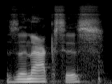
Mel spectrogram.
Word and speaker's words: Xanaxis: And so I had gotten your newest single, which is pronounced Xanaxis, and that's spelled X-A-N-A-X-I-S.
